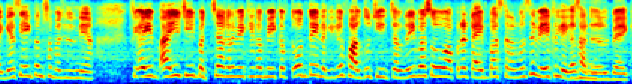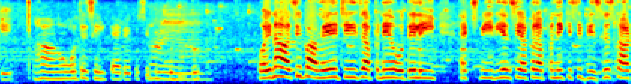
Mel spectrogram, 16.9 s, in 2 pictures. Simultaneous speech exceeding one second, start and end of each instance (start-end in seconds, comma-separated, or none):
none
